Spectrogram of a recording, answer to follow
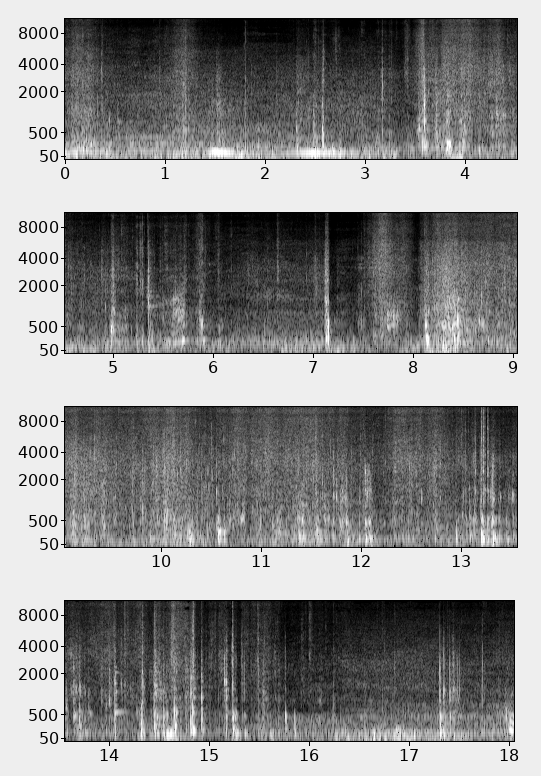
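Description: Plastic bags, wrapping and paper rustling and crinkling as gloved hands rummage through trash in a dumpster, with scattered knocks and clicks of objects being moved.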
